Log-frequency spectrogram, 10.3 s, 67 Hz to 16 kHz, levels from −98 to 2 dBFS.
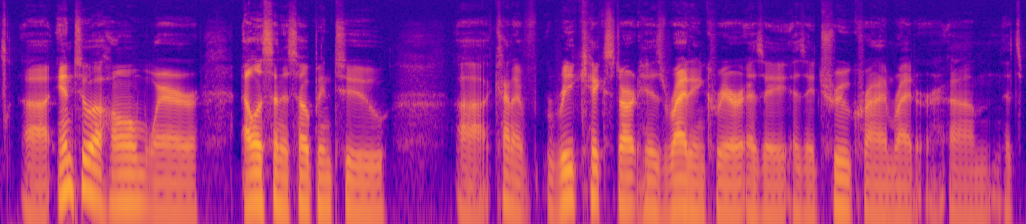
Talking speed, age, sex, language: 145 wpm, 30-49, male, English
